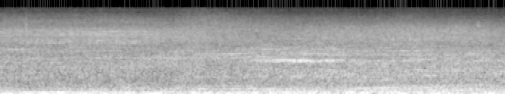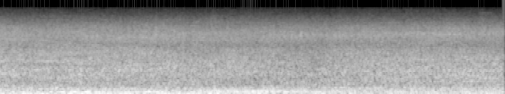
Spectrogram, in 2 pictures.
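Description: Traffic hums steadily outdoors in the distance.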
